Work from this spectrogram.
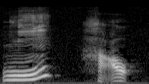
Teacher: when two third tones are side by side, the first one becomes a second tone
